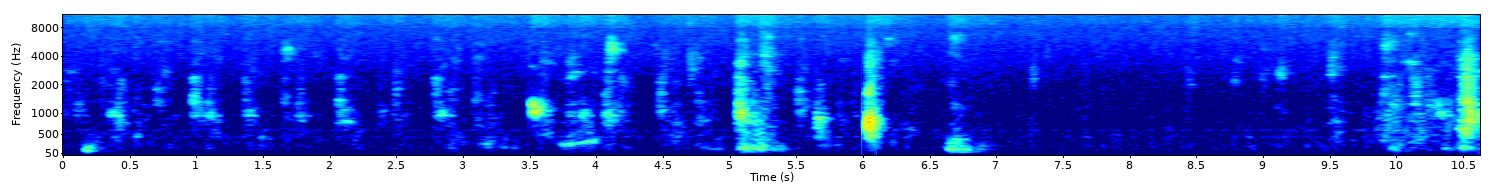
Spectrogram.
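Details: Playing Cavalier King Charles Spaniel puppies raised indoors in a home pen, with soft scattered whimpers, small yips and scuffling noises through the first half, a quiet stretch, then a renewed burst of faint squeaks.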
